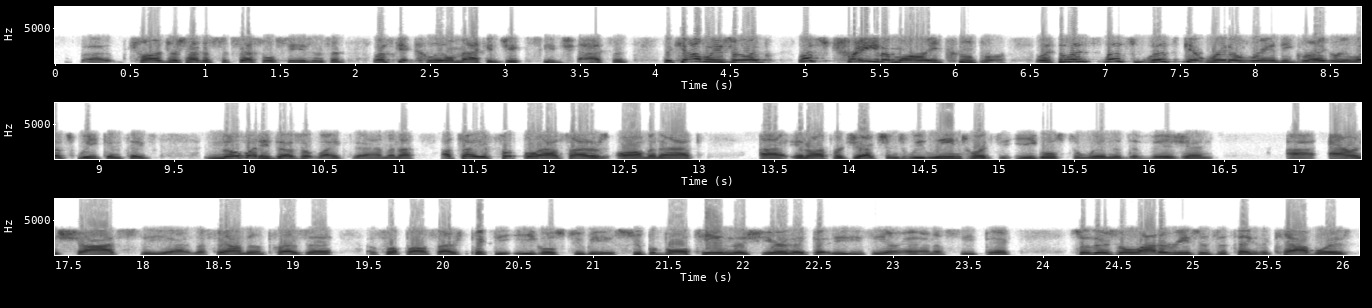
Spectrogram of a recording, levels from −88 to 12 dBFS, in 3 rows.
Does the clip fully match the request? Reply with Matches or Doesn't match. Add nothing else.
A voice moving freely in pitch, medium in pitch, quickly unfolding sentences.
Matches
